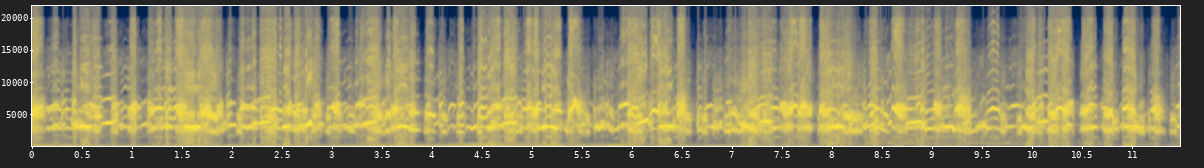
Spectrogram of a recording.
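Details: Sooty-headed bulbul young calling noisily, used as a luring sound to draw in birds: an unbroken, crowded chorus of shrill, squeaky chatter and harsh notes from many birds, steady in loudness throughout.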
